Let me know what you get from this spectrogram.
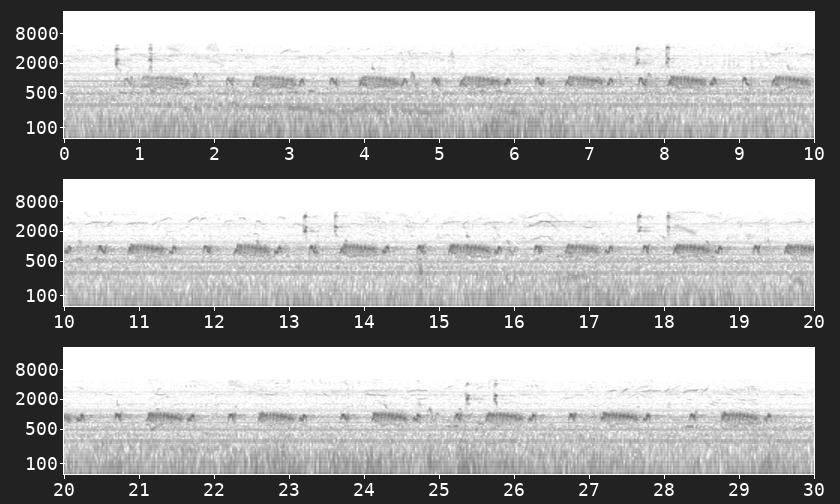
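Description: A bird calling in a long, steady series: a short two-part call repeated about every second and a quarter. Faint chirps of other birds sound over it.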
